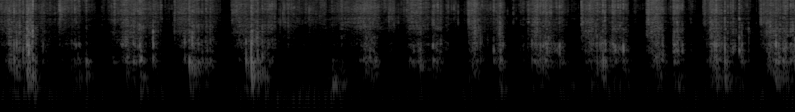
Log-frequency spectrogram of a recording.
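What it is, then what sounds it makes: Damp cellulose sponge being scratched and squeezed. Fingertips scratch and squeeze the surface of a damp yellow porous cellulose sponge coated with toothpaste foam, held in both hands above a yellow bowl. The result is a fast, irregular run of bright, wet crackling and crinkling bursts with soft foamy squelches in between. The sponge stays whole.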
